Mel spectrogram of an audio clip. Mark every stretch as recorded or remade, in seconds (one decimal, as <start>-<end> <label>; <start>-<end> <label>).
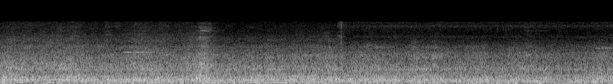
0.0-6.1 recorded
